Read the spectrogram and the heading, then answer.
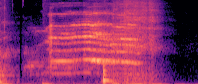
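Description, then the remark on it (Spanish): A cat lets out one long, drawn-out meow lasting about a second, fairly loud, with a low thump partway through and no talking. “Yo creo que este gato, por favor, o sea, grábale, da unos discursos.”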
